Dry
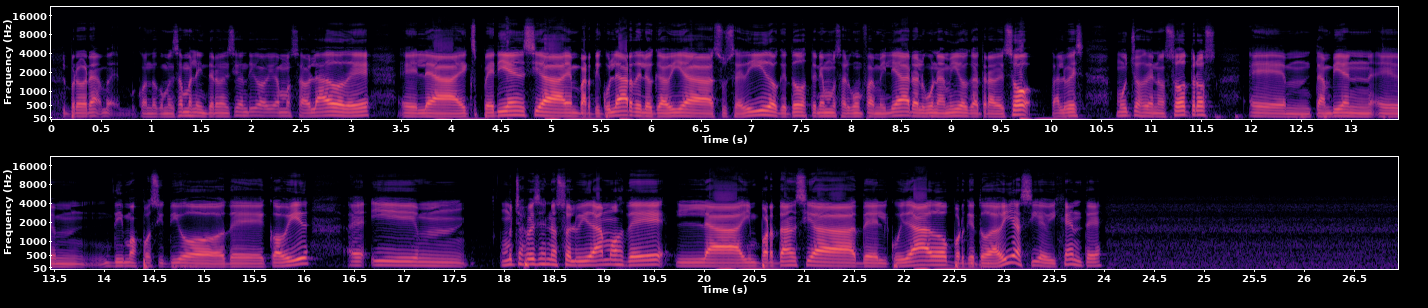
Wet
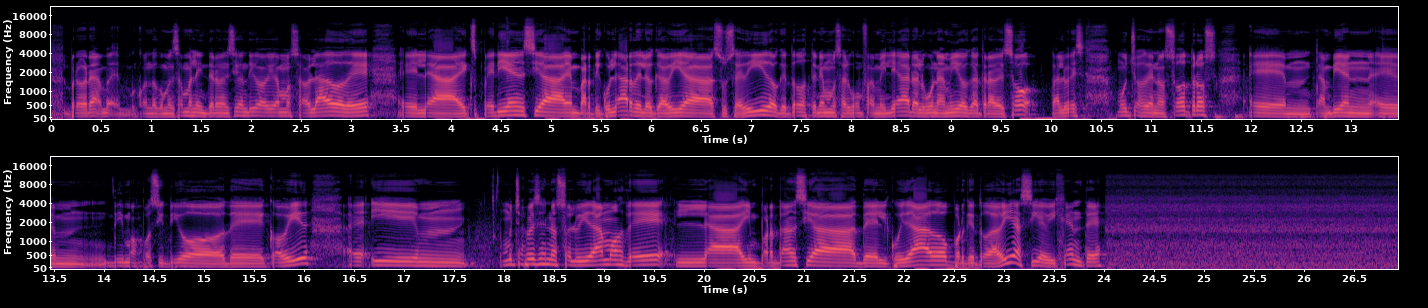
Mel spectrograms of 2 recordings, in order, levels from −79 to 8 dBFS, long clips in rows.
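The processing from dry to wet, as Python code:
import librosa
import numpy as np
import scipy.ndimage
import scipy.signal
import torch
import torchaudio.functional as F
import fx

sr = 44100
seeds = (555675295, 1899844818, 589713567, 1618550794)

y = fx.auto_swell(x, sr, attack_ms=115.0)
y = fx.env_flatten(y, sr, amount_pct=50)
y = y * librosa.db_to_amplitude(-2.5)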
